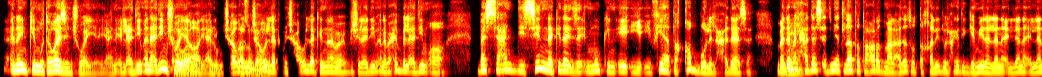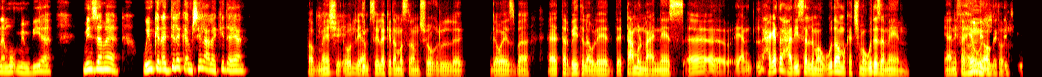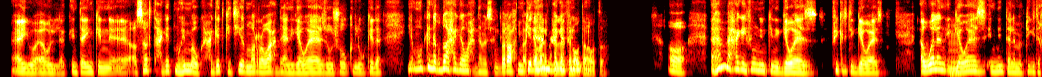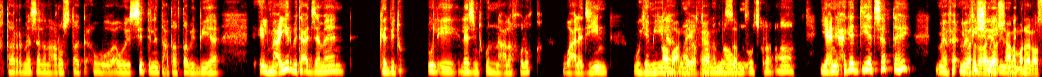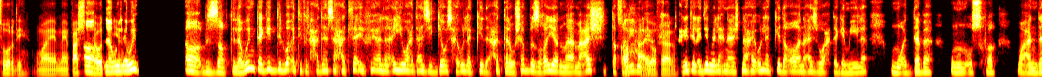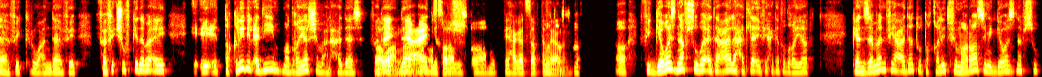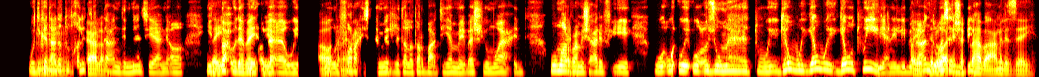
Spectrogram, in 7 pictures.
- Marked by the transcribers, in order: tapping; unintelligible speech; unintelligible speech
- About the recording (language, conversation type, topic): Arabic, podcast, إزاي بتحافظوا على التوازن بين الحداثة والتقليد في حياتكم؟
